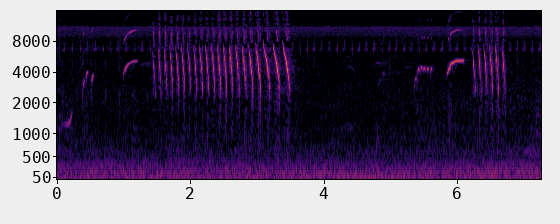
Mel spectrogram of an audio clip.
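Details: Bright-coloured canary song from a training recording with a powerful, high voice: scattered short upward whistles, then a rapid repeated trill that grows louder over two seconds, and later a brief second trill against faint background hiss.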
